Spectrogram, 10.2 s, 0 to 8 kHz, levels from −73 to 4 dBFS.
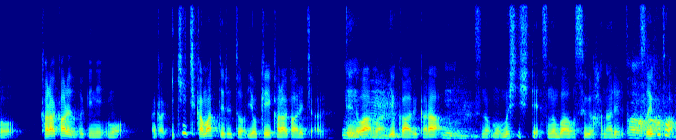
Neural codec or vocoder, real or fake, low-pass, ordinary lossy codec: none; real; none; none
